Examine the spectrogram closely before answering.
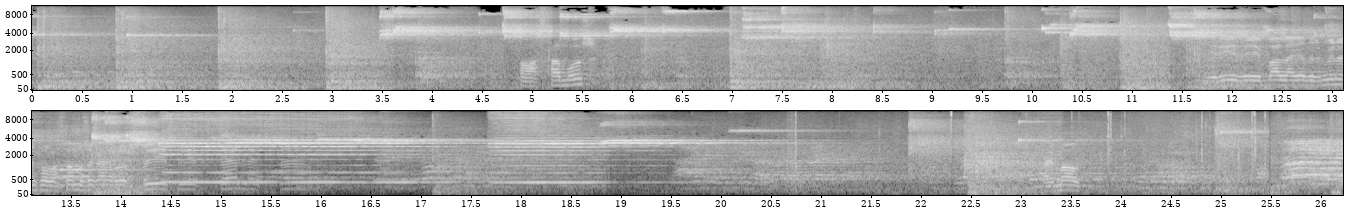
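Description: A basketball bounces with hollow thuds.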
